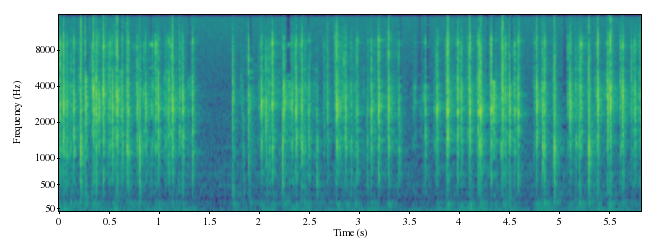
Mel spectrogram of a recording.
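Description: A small 60% mechanical keyboard with an aluminum case, brass plate and plastic keycaps is typed on rapidly with the fingertips of both hands. Quick, bright clacking key taps come in bursts, each dying away almost instantly, with brief pauses between runs.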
